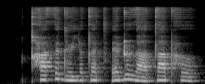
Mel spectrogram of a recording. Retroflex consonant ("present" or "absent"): present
